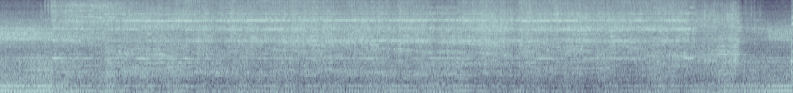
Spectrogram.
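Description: A table saw blade cuts through wood with a rough hiss.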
